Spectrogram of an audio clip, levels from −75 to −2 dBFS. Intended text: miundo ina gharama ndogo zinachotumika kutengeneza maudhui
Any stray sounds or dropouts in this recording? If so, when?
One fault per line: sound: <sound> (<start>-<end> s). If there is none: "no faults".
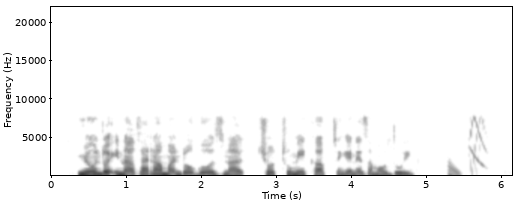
sound: chirp (5.3-5.8 s)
